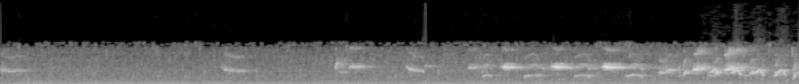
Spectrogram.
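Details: Domestic canary performing flawta, flute-style song: a few soft notes at first, then livelier whistled phrases with short rising and falling notes growing louder toward the end, over low background rumble.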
